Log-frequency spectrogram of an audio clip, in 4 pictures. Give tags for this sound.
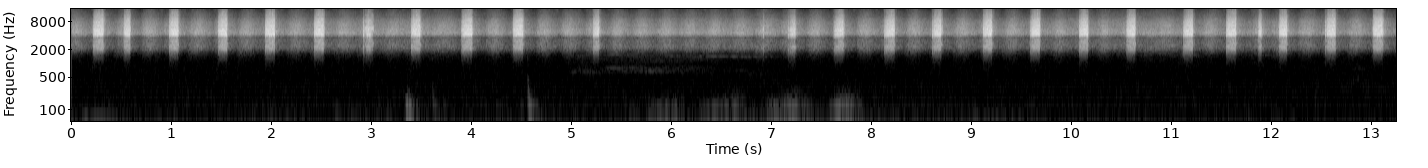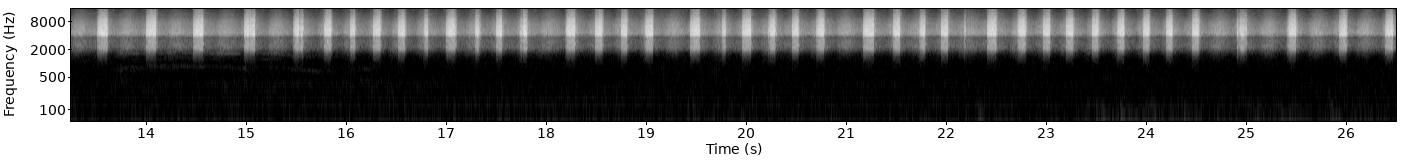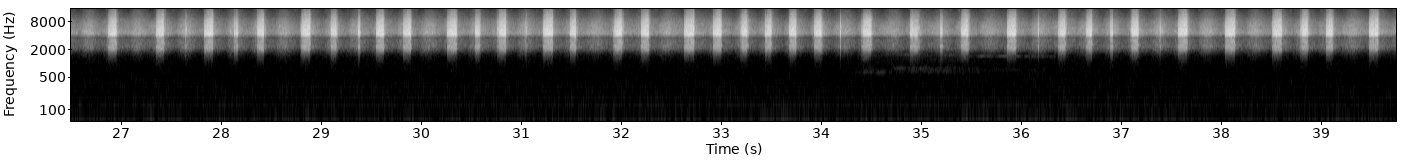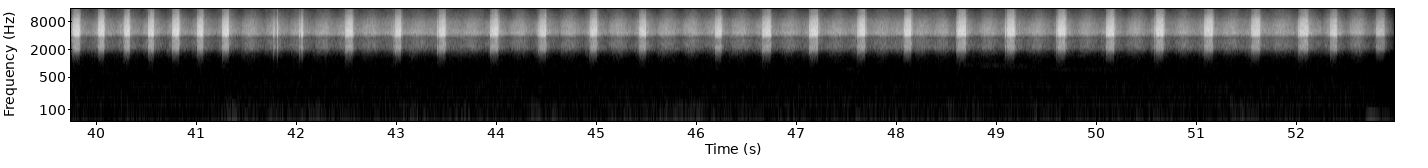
sepurine; cicada

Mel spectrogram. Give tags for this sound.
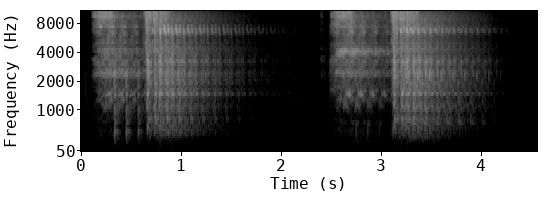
springs; mechanical; antique; historical; mechanism; hand-operated

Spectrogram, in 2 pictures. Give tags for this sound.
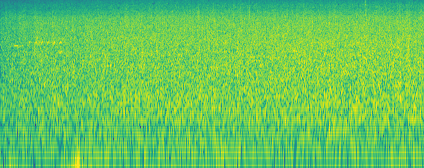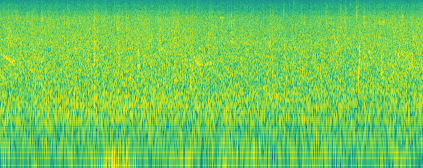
rain; light-rain; storm; birds; nature

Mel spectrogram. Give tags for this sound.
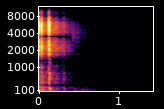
glitch; percussion; synthesized

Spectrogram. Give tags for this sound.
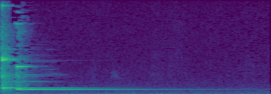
bell; door; house

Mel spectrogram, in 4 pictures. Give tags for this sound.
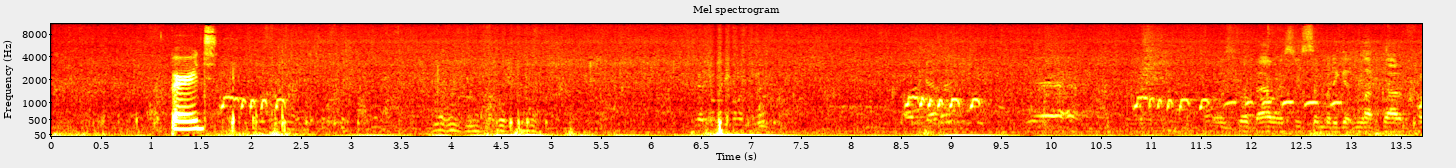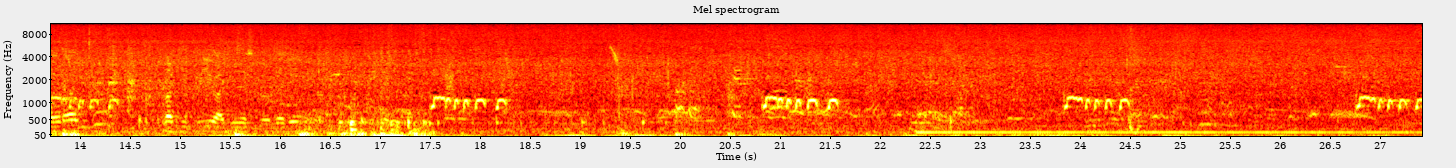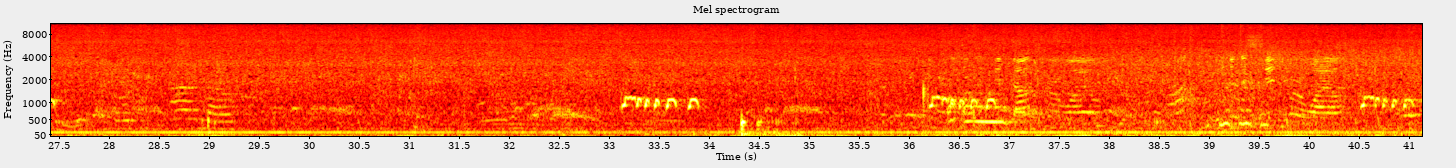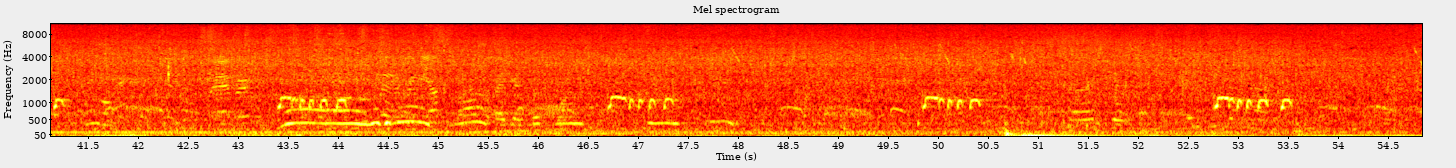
ambience; bell; temple; gong

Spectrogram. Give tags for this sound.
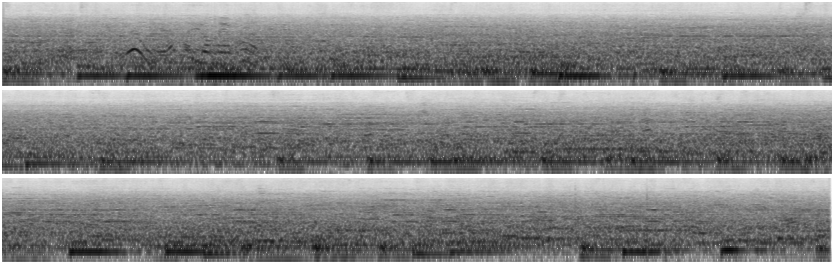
audience; auditorium; symphony; walla

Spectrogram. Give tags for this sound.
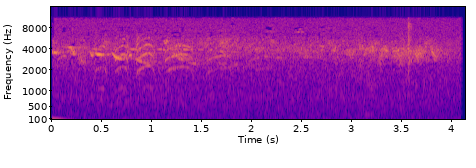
ambiance; field-recording; new-jersey; ocean-city; seagull; vacation

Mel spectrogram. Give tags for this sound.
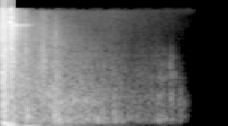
guns; shot; weapon

